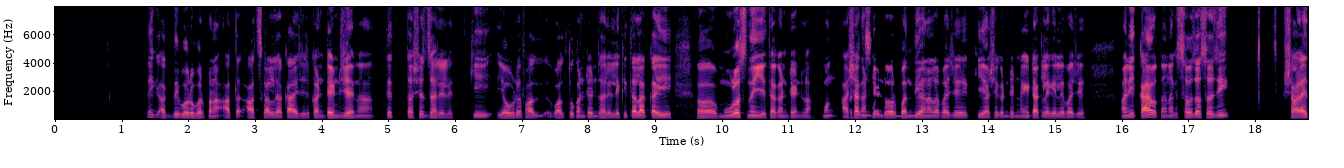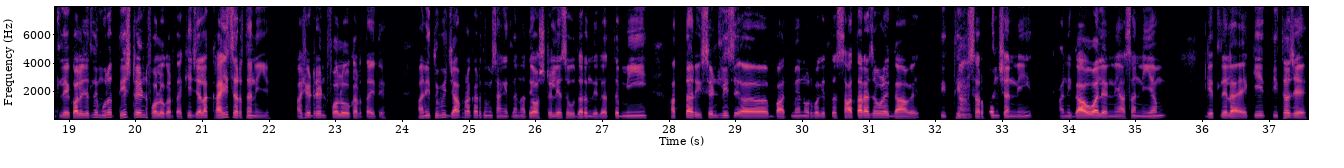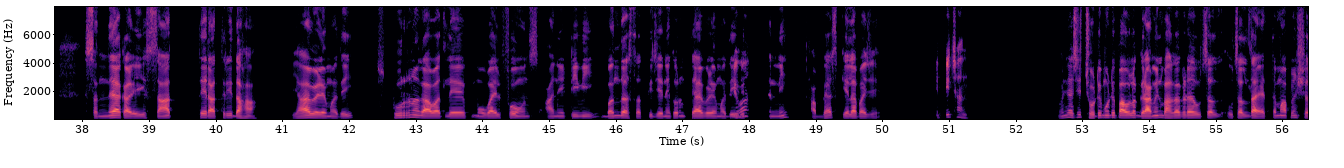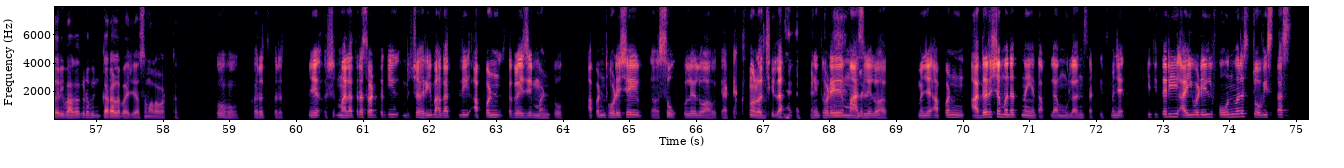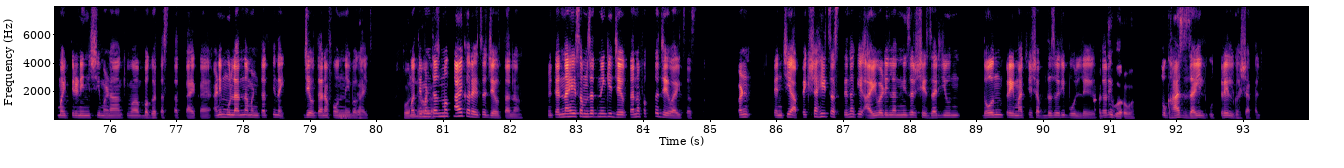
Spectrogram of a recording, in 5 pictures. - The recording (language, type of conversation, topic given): Marathi, podcast, मुलांसाठी स्क्रीनसमोरचा वेळ मर्यादित ठेवण्यासाठी तुम्ही कोणते नियम ठरवता आणि कोणत्या सोप्या टिप्स उपयोगी पडतात?
- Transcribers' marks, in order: other background noise; lip smack; laughing while speaking: "टेक्नॉलॉजीला"; in English: "टेक्नॉलॉजीला"; chuckle; unintelligible speech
